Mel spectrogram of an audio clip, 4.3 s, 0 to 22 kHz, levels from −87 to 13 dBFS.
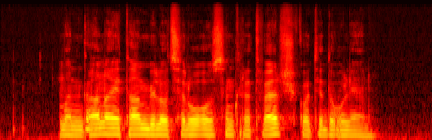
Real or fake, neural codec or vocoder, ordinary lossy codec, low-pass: fake; vocoder, 44.1 kHz, 128 mel bands, Pupu-Vocoder; none; 19.8 kHz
